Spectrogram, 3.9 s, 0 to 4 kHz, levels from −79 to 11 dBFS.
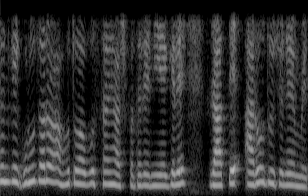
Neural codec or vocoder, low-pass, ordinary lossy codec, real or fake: codec, 24 kHz, 0.9 kbps, DualCodec; 3.6 kHz; none; fake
